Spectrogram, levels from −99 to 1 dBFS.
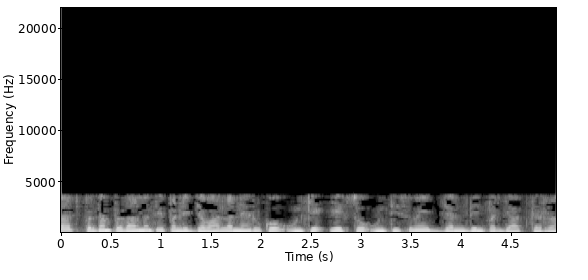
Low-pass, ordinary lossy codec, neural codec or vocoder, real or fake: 3.6 kHz; none; none; real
